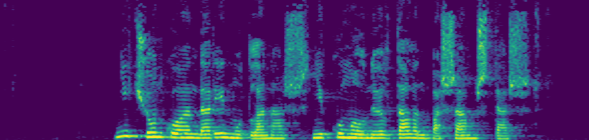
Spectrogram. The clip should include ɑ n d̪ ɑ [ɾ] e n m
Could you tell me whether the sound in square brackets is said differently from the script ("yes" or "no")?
no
